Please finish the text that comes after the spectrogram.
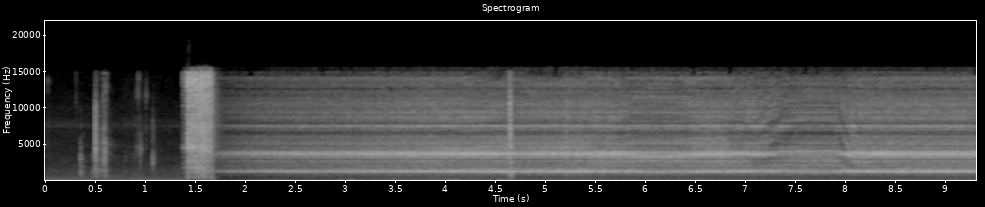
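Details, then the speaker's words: Tecumseh 10 HP engine, leak-down check with compressed air into cylinder: after a sharp burst, steady airy hiss with thin whistle; exhaust valve suspected not sealing, not confirmed. "i don't know if you can hear that but i think that exhaust valve is not sealing correctly"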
